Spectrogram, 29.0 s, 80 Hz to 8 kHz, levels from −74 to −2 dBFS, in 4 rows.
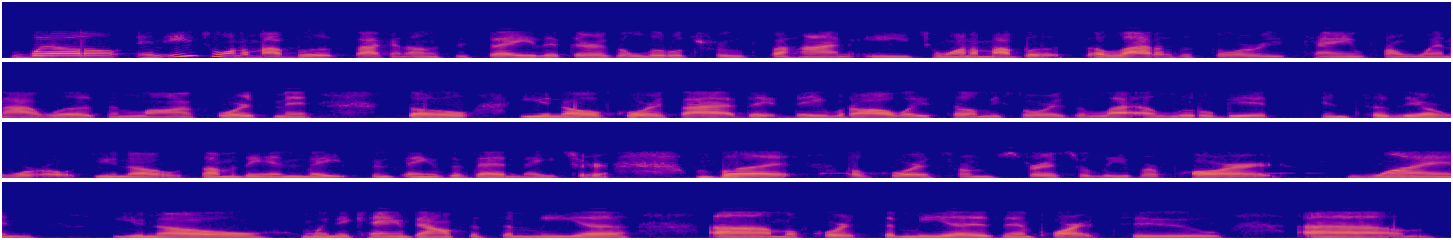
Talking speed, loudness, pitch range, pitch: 195 wpm, -30 LUFS, 155-170 Hz, 160 Hz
